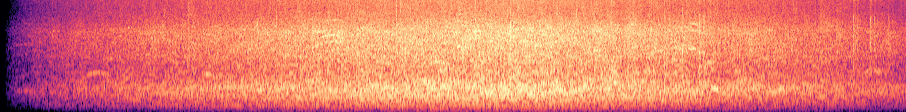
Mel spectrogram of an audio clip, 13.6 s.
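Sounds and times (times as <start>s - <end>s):
crowd ambience: 0.2s - 13.5s.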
